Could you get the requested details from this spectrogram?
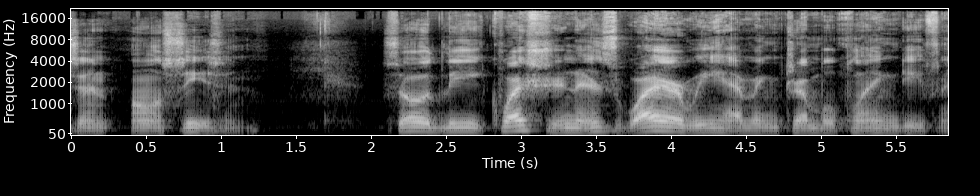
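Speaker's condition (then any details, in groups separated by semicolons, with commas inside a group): Cerebral palsy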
